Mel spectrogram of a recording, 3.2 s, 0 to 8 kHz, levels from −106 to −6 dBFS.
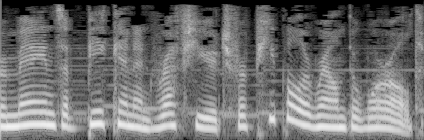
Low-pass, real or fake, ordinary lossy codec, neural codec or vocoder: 7.2 kHz; real; MP3, 32 kbps; none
